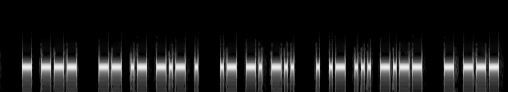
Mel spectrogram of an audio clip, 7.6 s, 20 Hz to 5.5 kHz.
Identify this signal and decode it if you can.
Morse code, heard as a keyed tone, about 25 wpm, 600 Hz. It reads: TO MAKE AND EASY TO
